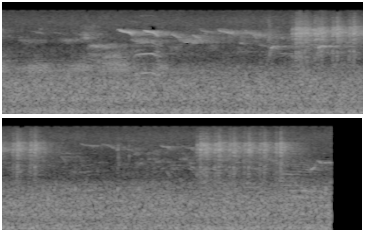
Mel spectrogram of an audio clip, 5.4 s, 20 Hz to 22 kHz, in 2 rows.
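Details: In a whitebeam tree with berries in Pearson Park, Hull, on 19/10/2013, a mistle thrush gives two dry, agitated rattling churrs as a flock of finches and tits descends, over a heavy low rumble with faint thin chirps.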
